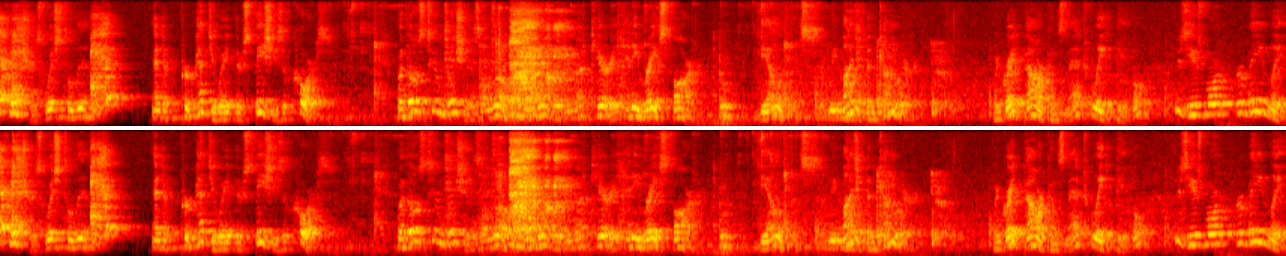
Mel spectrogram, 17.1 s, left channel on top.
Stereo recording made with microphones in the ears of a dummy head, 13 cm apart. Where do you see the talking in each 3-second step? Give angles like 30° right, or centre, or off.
10° right, 30° left, 30° left, 10° left, 20° right, 20° right.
